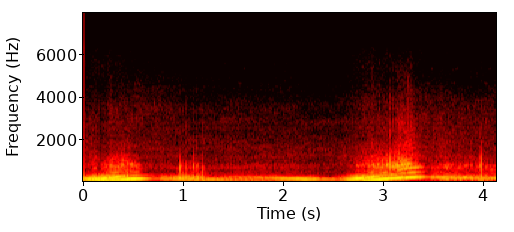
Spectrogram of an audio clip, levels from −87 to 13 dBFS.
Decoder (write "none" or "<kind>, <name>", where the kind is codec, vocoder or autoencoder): codec, SNAC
